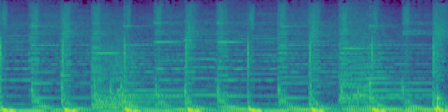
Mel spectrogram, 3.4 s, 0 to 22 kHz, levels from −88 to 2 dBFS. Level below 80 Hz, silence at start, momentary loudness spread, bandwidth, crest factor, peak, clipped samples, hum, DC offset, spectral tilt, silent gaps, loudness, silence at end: -20 dBFS; 0 s; 2 LU; over 20 kHz; 14 dB; -4 dBFS; under 0.1%; none; under 0.1%; -4.5 dB/octave; none; -20 LUFS; 0 s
